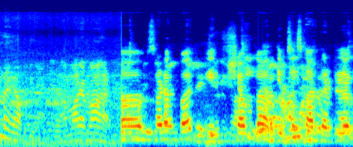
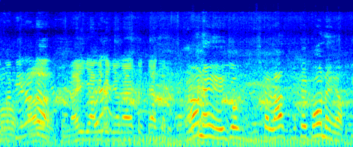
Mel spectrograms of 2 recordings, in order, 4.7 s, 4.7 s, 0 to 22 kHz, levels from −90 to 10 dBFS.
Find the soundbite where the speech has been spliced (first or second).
first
